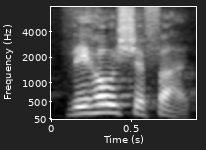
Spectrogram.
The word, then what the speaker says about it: Jehoshaphat: So how are you going to pronounce the word? Jehoshaphat.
